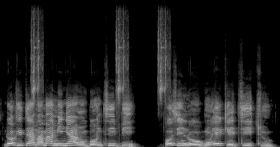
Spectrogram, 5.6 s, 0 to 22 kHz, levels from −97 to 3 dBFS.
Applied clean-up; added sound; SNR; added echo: neural mask model Resemble Enhance denoiser.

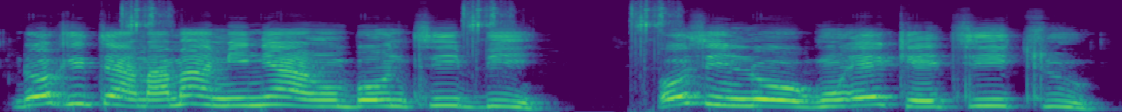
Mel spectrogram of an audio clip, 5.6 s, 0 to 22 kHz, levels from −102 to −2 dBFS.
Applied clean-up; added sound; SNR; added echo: none; Keys jangling; 14 dB; none.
